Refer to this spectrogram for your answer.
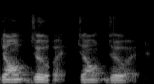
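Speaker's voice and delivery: plain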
